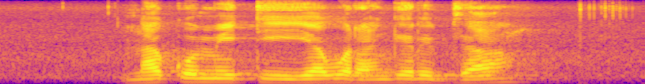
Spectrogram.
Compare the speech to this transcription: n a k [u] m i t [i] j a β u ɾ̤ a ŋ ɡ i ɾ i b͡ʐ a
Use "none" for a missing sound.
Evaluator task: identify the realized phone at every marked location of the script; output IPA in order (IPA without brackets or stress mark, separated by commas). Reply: o, i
